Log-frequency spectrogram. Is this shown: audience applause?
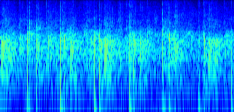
yes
